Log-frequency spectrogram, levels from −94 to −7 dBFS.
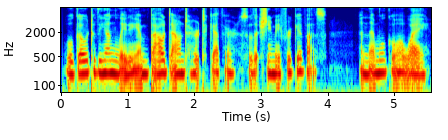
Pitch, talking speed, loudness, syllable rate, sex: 200 Hz, 250 wpm, -19 LUFS, 6.0 syllables/s, female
